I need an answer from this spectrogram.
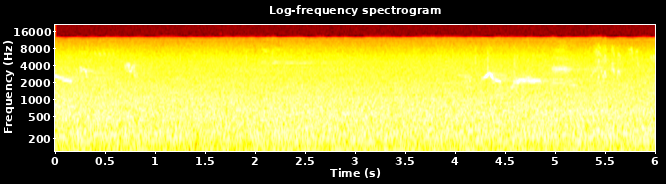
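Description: Outdoor ambience: a steady soft hiss with a few short bird chirps, a couple near the start and a small cluster about four to five seconds in.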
